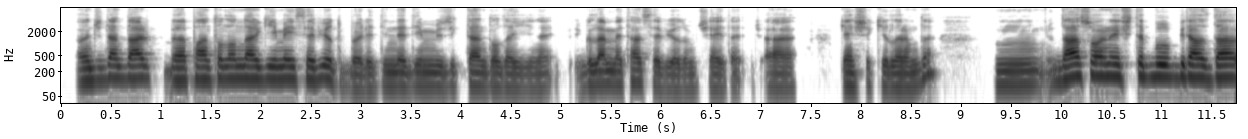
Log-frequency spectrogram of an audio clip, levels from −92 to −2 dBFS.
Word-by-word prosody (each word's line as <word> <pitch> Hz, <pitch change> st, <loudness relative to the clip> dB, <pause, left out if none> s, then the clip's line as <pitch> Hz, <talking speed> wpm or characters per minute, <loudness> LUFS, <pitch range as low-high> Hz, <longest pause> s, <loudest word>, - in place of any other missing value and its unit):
önceden 130 Hz, +4 st, 0 dB
dar, 140 Hz, 0 st, +4 dB, 0.2 s
eee, 130 Hz, 0 st, +3 dB
pantolonlar 135 Hz, +1 st, +2 dB
giymeyi 135 Hz, 0 st, +1 dB
seviyordum 130 Hz, -6 st, -1 dB
böyle 90 Hz, 0 st, -4 dB
dinlediğim 100 Hz, 0 st, -2 dB
müzikten 95 Hz, 0 st, -2 dB
dolayı 90 Hz, -1 st, -2 dB
yine. 90 Hz, +2 st, -7 dB, 0.2 s
Glam 105 Hz, +4 st, 0 dB
Metal 105 Hz, +2 st, -2 dB
seviyordum 85 Hz, -5 st, -6 dB
şeyde, 90 Hz, -2 st, -7 dB, 0.3 s
eee, 90 Hz, -1 st, -2 dB, 0.4 s
gençlik 95 Hz, 0 st, -4 dB
yıllarımda. 95 Hz, -, -2 dB, 0.6 s
Imm, 105 Hz, +2 st, -3 dB
daha 150 Hz, +3 st, +8 dB
sonra, 160 Hz, 0 st, +3 dB
işte, 150 Hz, 0 st, -1 dB
bu 150 Hz, -1 st, +4 dB
biraz 145 Hz, -3 st, +5 dB
daha, 145 Hz, +1 st, +7 dB
110 Hz, 130 wpm, -23 LUFS, 95-140 Hz, 0.6 s, daha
